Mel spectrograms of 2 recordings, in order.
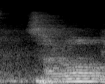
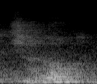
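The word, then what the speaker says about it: שלום: 그러면 발음을 잘 해야 돼요. 살롬 이렇게 하지 말고 그것도 참 좋은 표현이 하겠지만 우리가 샬롬 우리 죽을 놈이 아니에요. 우리 샬롬 평안이에요. 우리 옆에 분들에게 샬롬 인사하죠.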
